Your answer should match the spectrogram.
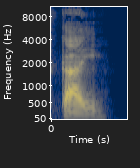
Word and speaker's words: kay: Naroon is spelled as N-A-R-O-O-N. It means there, indicating that the focus is not located here, but there. Up next is kai. Kai. Kai. Kai is spelled as K-A-Y.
